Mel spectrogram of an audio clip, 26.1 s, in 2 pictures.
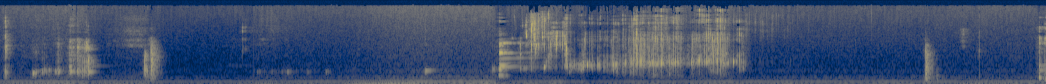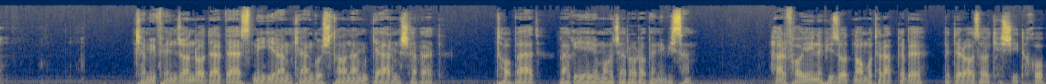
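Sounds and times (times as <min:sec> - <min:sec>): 
tea pouring from a bottle into a glass: 0:06.5 - 0:09.8
speech: 0:14.8 - 0:18.6, 0:19.4 - 0:21.8, 0:22.7 - 0:26.1.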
